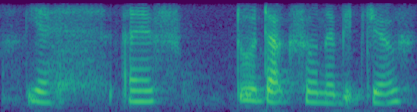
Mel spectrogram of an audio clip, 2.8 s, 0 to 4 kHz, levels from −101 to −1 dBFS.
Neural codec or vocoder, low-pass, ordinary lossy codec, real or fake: codec, 16 kHz in and 24 kHz out, 1 kbps, XY-Tokenizer; 3.6 kHz; none; fake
